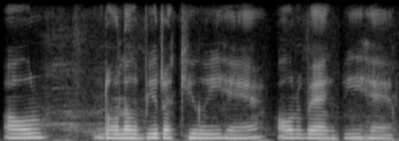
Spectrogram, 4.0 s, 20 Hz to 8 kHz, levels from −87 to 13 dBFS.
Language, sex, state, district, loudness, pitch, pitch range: Hindi, female, Uttar Pradesh, Saharanpur, -18 LUFS, 225 Hz, 215-230 Hz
